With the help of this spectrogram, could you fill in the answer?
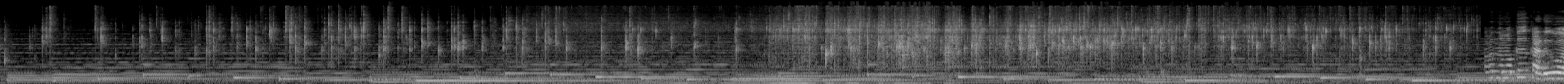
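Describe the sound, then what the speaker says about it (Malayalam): Mustard seeds frying in hot oil for puli inji, a continuous sizzle with scattered popping crackles that grows louder in the second half, plus occasional utensil clinks. "നമുക്ക് കടുക് വറുത്തെടുക്കാനായിട്ട് ഞാനിപ്പം എണ്ണ ഒഴിച്ച് ചൂടാക്കിയിട്ടുണ്ട്"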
